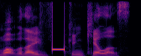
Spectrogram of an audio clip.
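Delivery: ordinary delivery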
